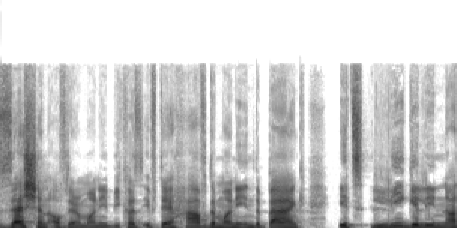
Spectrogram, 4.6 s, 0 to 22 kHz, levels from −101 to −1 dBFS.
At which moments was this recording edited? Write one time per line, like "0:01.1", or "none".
none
